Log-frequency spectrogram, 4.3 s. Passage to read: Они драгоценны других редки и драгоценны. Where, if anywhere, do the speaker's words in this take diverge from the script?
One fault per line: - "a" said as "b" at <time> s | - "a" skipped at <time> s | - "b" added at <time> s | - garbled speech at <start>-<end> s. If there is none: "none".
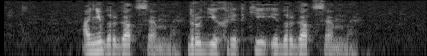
none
